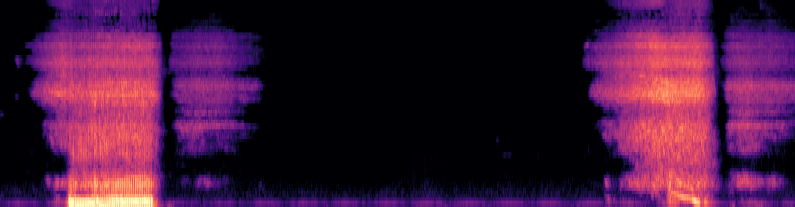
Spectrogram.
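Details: Sleeping pit bull dog, audio only: two snorting, rattling snores about seven seconds apart, each followed by a soft out-breath; snoring.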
